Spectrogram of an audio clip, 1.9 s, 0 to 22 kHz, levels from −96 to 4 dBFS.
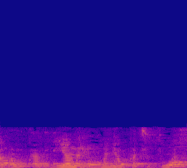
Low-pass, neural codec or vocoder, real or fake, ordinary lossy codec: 5.4 kHz; codec, 44.1 kHz, 3.4 kbps, Pupu-Codec; fake; MP3, 24 kbps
